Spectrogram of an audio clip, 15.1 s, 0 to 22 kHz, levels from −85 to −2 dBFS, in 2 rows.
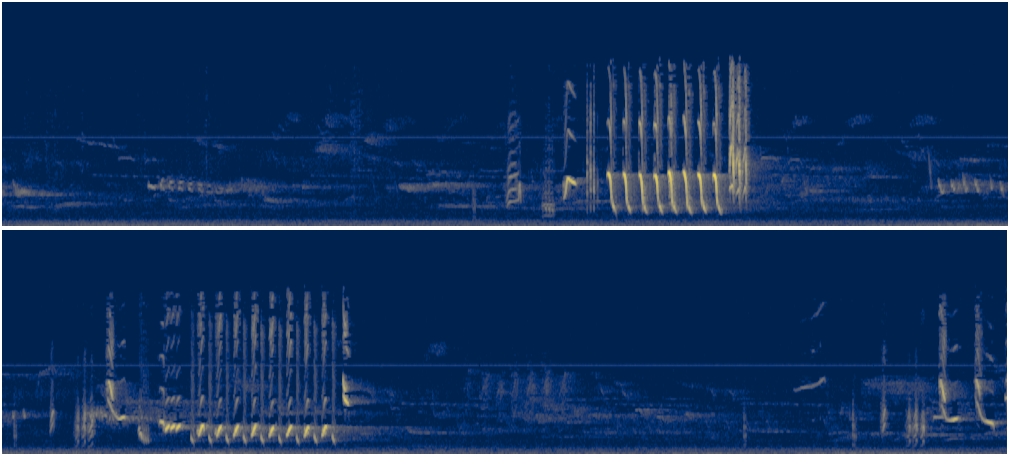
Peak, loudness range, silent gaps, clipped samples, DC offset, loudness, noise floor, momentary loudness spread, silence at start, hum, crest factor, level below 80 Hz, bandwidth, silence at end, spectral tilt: -4 dBFS; 14 LU; none; under 0.1%; under 0.1%; -21 LUFS; -61 dBFS; 28 LU; 1.1 s; none; 26 dB; -72 dBFS; 16.5 kHz; 0.1 s; 3 dB/octave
